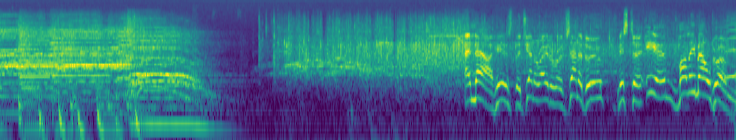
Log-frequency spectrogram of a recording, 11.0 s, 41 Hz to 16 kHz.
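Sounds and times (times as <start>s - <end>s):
music: 0.0s - 3.7s
audience applause: 3.8s - 11.0s.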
